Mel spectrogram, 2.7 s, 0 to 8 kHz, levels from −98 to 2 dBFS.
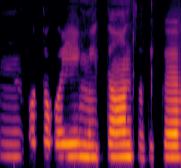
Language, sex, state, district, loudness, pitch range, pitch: Rajasthani, female, Rajasthan, Nagaur, -27 LUFS, 210-225 Hz, 220 Hz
